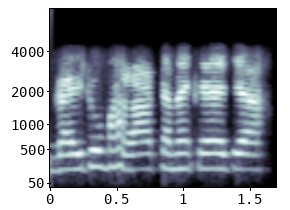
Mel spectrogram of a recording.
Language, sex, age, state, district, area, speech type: Assamese, female, 60+, Assam, Dhemaji, rural, conversation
